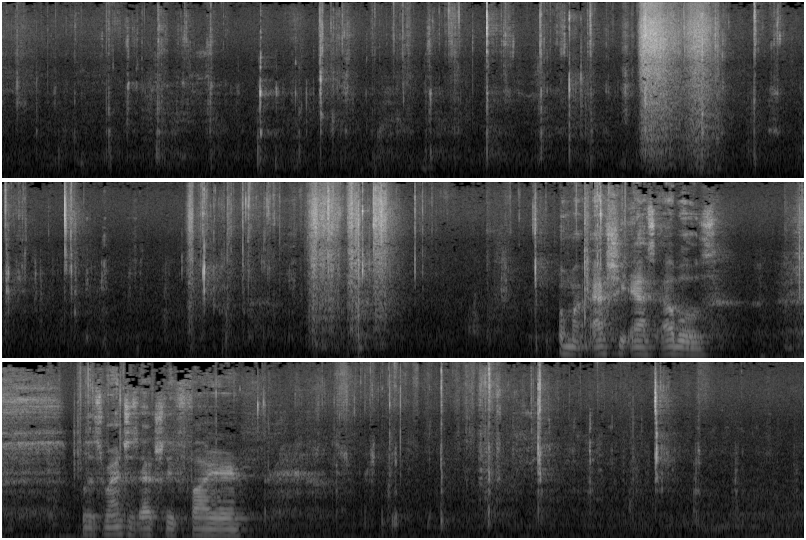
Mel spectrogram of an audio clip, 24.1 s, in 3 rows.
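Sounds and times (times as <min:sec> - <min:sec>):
person chewing: 0:00.0 - 0:06.4, 0:07.0 - 0:11.1, 0:18.6 - 0:24.0.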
